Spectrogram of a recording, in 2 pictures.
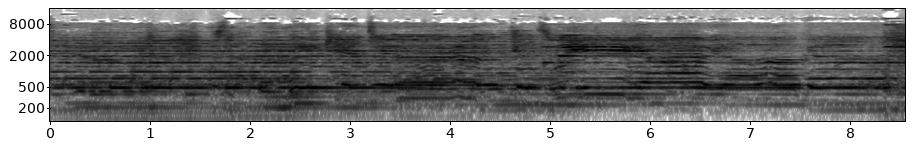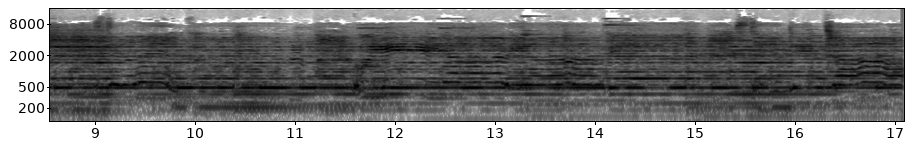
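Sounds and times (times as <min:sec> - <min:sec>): high singing voice: 0:00.0 - 0:17.0
instrumental backing: 0:00.0 - 0:17.0.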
